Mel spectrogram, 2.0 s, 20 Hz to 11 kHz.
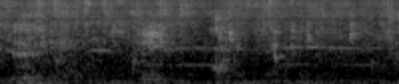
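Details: Sow-reared piglets, sold at 38 days, grunting and snorting in short rough bursts, with a steady low droning noise throughout.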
